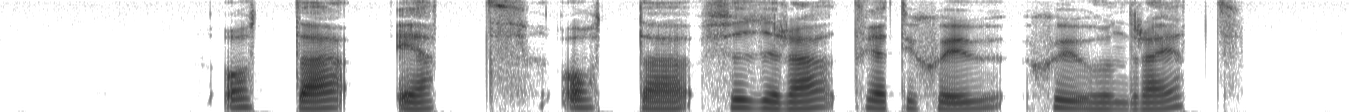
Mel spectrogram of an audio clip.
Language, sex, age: Swedish, female, 31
